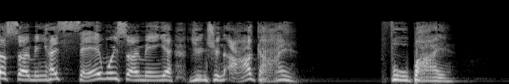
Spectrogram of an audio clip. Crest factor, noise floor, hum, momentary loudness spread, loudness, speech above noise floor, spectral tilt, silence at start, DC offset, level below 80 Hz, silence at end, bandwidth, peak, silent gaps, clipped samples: 18 dB; -63 dBFS; none; 7 LU; -17 LUFS; 45 dB; -3.5 dB/octave; 0 s; under 0.1%; -60 dBFS; 0.55 s; 8 kHz; 0 dBFS; none; under 0.1%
